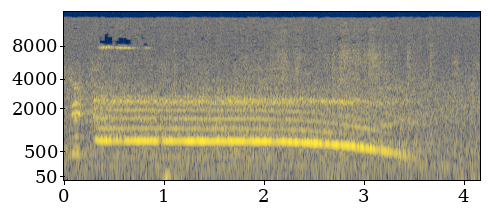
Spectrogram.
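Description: A single drawn-out shouted parade-ground word of command, held on one high pitch for about two and a half seconds and then dropping away in pitch at the end.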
